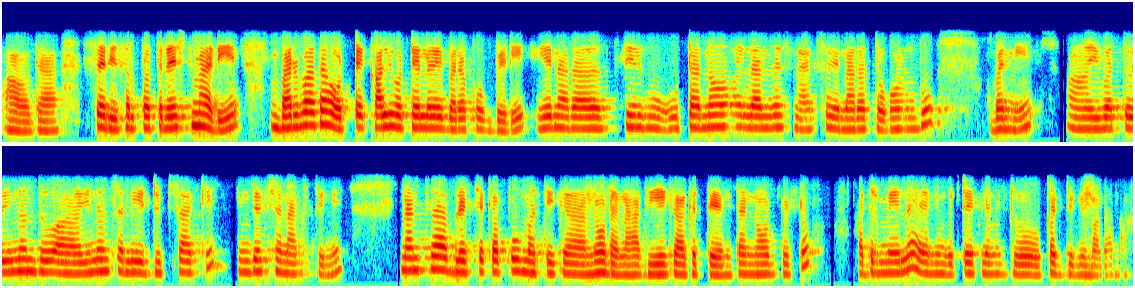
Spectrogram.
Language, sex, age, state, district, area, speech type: Kannada, female, 45-60, Karnataka, Mandya, rural, conversation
